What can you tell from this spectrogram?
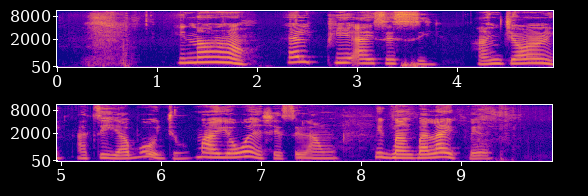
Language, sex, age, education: Yoruba, female, 30-45, tertiary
